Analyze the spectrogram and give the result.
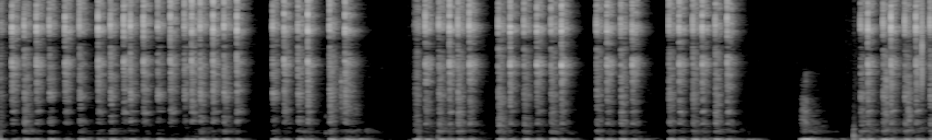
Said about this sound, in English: Spamming that mouse button real hard right now.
